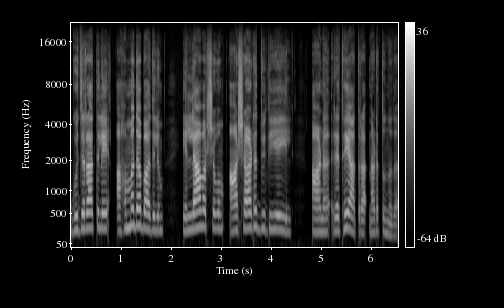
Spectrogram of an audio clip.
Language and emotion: Malayalam, neutral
